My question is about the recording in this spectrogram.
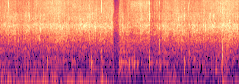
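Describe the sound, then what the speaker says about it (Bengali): Mixed vegetables with beetroot frying in a pan, a steady close sizzle with faint crackles throughout and a brief dip partway. "সবজিগুলো তো ভাজা ভাজা হয়ে গেল"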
